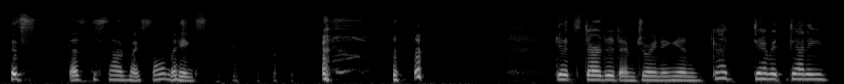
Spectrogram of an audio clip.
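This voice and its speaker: A woman's voice: medium pitch, takes it slowly, long pauses, no room sound, clean studio sound. A woman co-hosting a podcast in casual chat, laughing and swearing freely as she tells stories. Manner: swearing, laughing, animated storytelling. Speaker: podcast co-host.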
